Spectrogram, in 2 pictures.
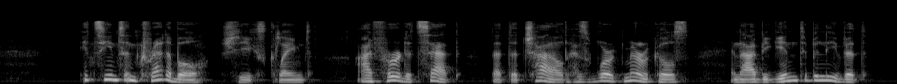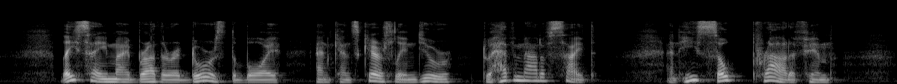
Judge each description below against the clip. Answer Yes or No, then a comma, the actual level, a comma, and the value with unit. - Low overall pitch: Yes, low, 125 Hz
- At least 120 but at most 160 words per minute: Yes, average, 155 wpm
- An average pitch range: No, wide, 7.6 semitones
